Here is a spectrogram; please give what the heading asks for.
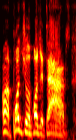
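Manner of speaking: put-on voice of a wild brawler; mock brawler voice. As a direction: play a flailing fighter.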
